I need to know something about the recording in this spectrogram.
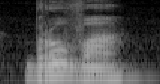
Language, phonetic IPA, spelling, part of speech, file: Ukrainian, [brɔˈʋa], брова, noun, Uk-брова.ogg
- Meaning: eyebrow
